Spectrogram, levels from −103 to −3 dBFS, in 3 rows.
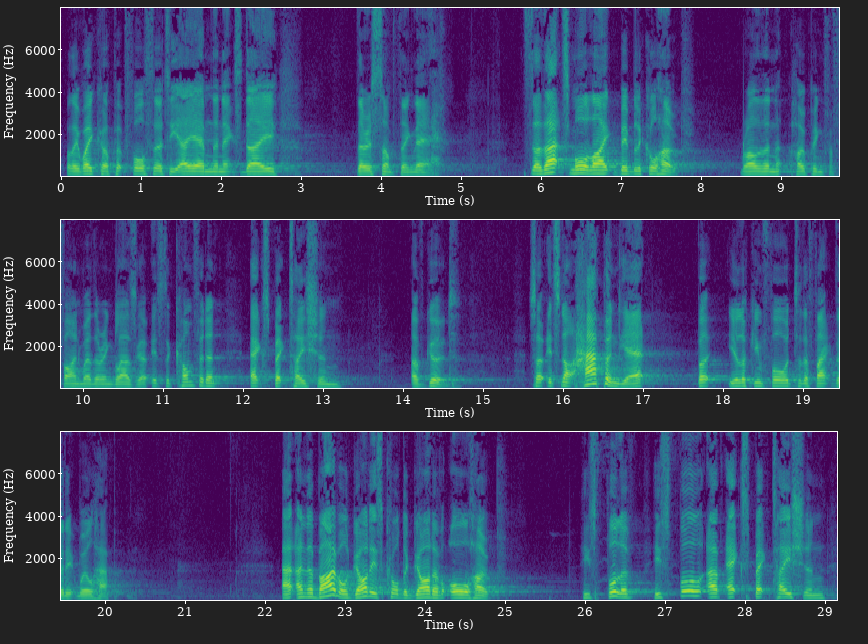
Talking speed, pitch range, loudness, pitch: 140 wpm, 120-155 Hz, -26 LUFS, 130 Hz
